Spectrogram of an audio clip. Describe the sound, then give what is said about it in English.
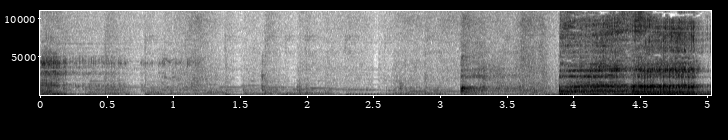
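A long, loud, gravelly burp from a man smoking a cigarette, the smoke coming out as he burps, swells up after a few seconds of quieter gurgling, growing rougher and louder toward the end, with no talking. “and he burps, and the smoke comes out yep, of his.”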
